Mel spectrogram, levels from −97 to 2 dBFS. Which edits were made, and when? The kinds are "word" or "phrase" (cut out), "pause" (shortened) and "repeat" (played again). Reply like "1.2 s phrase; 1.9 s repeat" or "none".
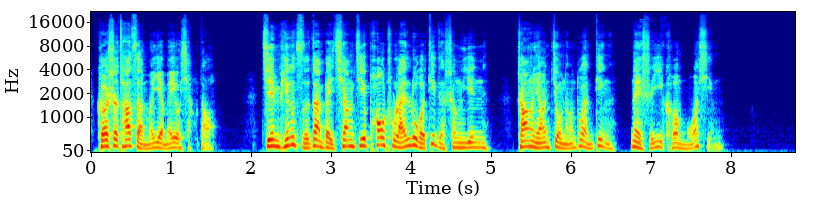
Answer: none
